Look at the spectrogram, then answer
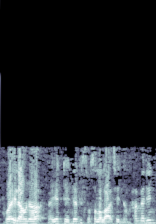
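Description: A man's voice: a little high, racing, muffled recording, slight background noise. A man teaching Quran recitation rules, explaining patiently, repeating points and drawing out the recited examples. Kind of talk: recitation lesson.

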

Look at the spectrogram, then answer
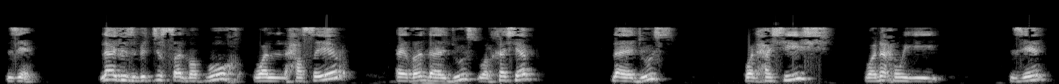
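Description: A man from Iraq with an Iraqi Arabic accent, teaching a religious jurisprudence lesson and often pausing to check that listeners follow. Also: fairly high pitch, breathy edge, dull audio. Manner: explanatory, checks understanding often.

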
